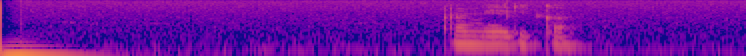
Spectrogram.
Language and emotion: Russian, neutral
